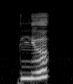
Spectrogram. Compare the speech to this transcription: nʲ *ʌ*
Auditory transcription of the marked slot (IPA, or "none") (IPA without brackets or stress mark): ə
